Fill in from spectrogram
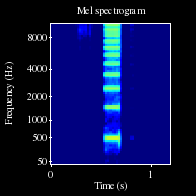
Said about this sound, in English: Oh, let me see. I got a beep here to answer. Nope, looks good.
